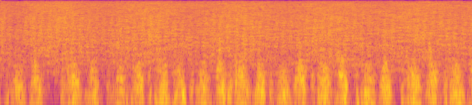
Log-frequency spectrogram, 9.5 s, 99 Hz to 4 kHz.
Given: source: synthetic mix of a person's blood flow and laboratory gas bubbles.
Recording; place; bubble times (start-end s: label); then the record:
Doppler ultrasound of blood flow; precordium
no bubbles
From the record:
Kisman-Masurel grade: 000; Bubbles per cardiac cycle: 0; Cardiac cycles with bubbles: 0%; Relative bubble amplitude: no bubbles discernible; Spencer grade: 0 (complete lack of bubble signals)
